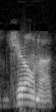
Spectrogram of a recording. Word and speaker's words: Jonah: My name is Jonah, J-O-N-A-H. I guess that would be my European name. But my Cherokee name was Jonah with a Y, but it's pronounced with a J.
